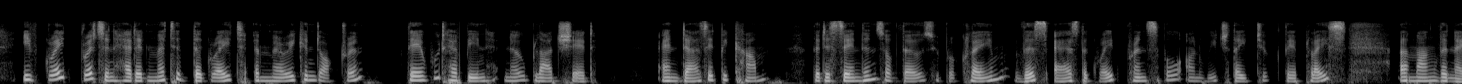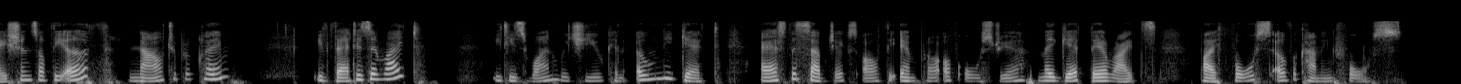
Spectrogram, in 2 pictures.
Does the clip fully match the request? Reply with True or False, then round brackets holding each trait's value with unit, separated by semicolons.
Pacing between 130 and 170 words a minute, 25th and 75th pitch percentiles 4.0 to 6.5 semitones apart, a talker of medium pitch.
True (155 wpm; 4.3 semitones; 170 Hz)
